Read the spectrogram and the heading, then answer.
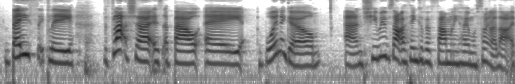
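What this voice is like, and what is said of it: Welsh accent. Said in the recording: “my accent ... Welsh accent”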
